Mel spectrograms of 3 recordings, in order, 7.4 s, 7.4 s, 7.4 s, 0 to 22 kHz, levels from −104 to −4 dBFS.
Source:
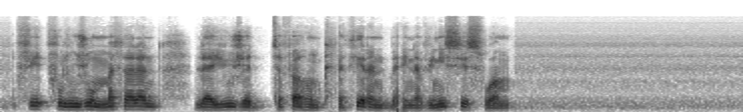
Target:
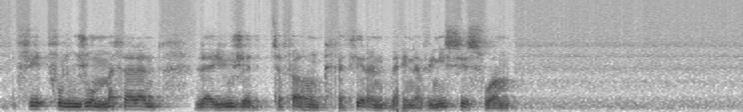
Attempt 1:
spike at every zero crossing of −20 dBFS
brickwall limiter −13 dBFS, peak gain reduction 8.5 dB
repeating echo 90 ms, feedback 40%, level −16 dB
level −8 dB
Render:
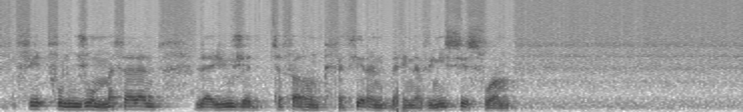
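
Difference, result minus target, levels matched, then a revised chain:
spike at every zero crossing: distortion +10 dB
spike at every zero crossing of −30 dBFS
brickwall limiter −13 dBFS, peak gain reduction 8.5 dB
repeating echo 90 ms, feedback 40%, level −16 dB
level −8 dB

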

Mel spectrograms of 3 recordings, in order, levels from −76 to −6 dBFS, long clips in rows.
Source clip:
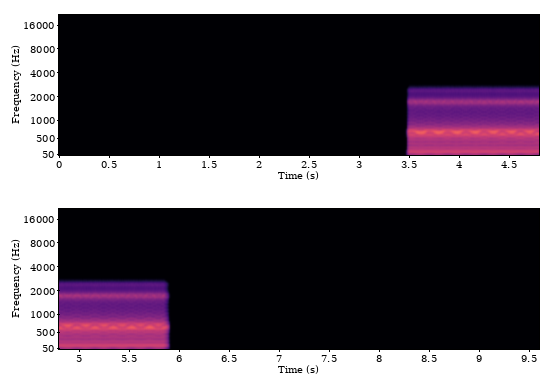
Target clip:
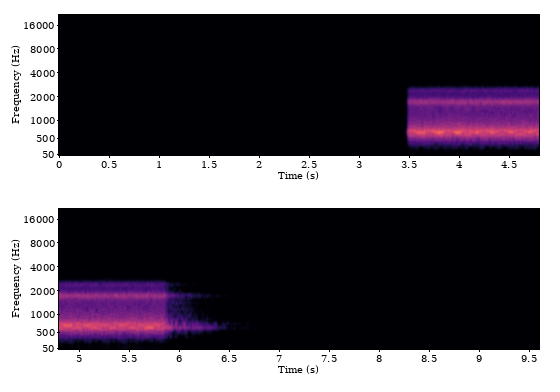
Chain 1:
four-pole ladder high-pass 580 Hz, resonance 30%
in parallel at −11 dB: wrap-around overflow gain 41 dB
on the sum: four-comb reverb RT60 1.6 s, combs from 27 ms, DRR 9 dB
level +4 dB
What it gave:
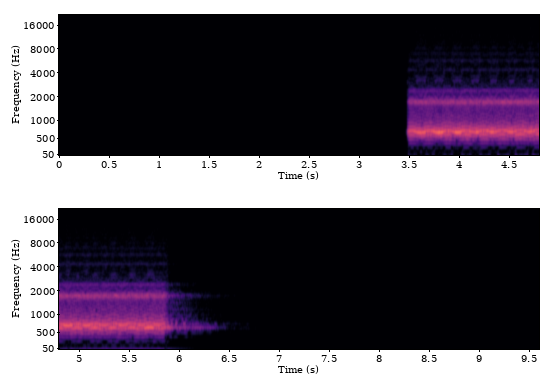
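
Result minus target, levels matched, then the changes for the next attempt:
wrap-around overflow: distortion −11 dB
change: wrap-around overflow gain 51 dB

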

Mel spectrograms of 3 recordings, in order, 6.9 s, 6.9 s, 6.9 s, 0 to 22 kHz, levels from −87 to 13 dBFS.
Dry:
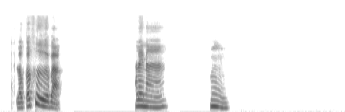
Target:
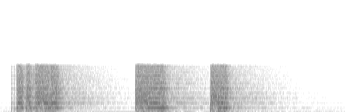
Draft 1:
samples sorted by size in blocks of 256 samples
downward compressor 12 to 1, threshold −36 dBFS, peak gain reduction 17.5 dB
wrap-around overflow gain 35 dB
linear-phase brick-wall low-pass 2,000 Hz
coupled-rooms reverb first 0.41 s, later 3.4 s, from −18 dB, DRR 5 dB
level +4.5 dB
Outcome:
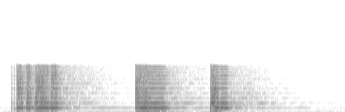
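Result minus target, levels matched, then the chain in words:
downward compressor: peak gain reduction +7 dB
samples sorted by size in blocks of 256 samples
downward compressor 12 to 1, threshold −28.5 dBFS, peak gain reduction 10.5 dB
wrap-around overflow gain 35 dB
linear-phase brick-wall low-pass 2,000 Hz
coupled-rooms reverb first 0.41 s, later 3.4 s, from −18 dB, DRR 5 dB
level +4.5 dB

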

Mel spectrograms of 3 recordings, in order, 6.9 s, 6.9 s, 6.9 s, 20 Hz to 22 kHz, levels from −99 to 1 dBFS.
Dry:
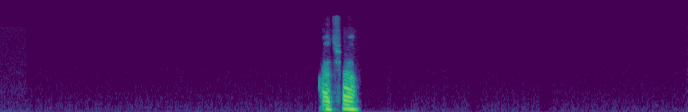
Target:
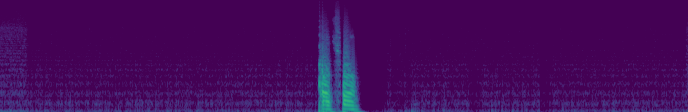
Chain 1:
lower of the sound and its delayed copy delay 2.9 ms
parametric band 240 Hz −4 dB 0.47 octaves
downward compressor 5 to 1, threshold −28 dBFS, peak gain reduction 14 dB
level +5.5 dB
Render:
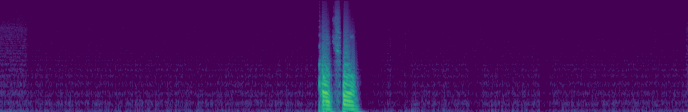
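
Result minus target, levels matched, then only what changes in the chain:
downward compressor: peak gain reduction −8.5 dB
change: downward compressor 5 to 1, threshold −38.5 dBFS, peak gain reduction 22.5 dB

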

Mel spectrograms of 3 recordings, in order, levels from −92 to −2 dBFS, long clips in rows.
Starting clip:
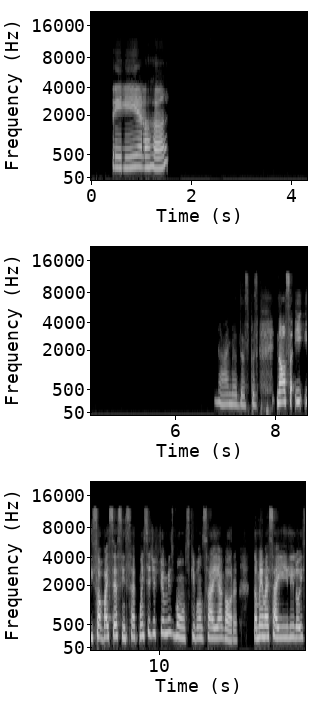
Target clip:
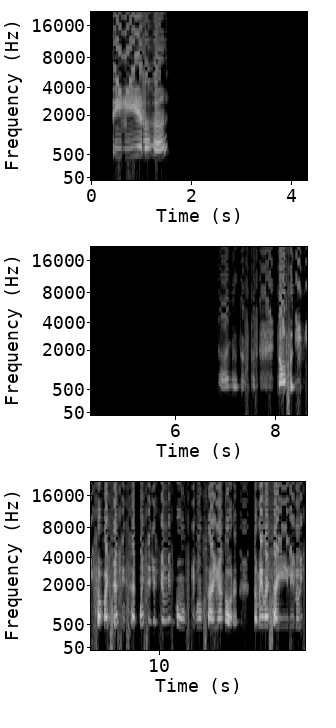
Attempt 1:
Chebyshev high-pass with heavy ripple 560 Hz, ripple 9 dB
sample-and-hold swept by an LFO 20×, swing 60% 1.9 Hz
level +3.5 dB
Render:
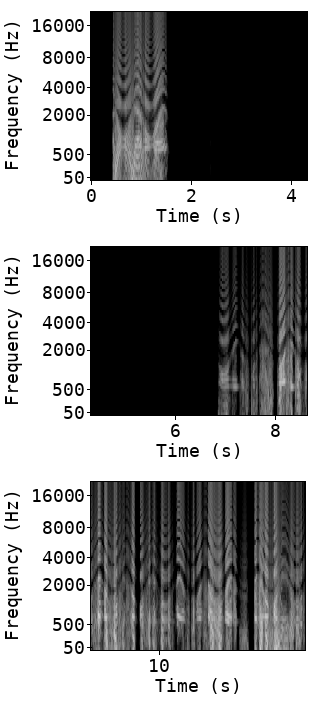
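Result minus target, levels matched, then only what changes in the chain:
sample-and-hold swept by an LFO: distortion +14 dB
change: sample-and-hold swept by an LFO 6×, swing 60% 1.9 Hz

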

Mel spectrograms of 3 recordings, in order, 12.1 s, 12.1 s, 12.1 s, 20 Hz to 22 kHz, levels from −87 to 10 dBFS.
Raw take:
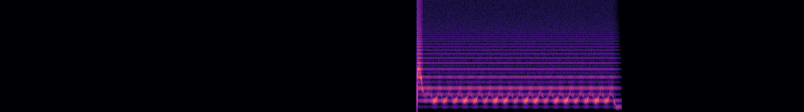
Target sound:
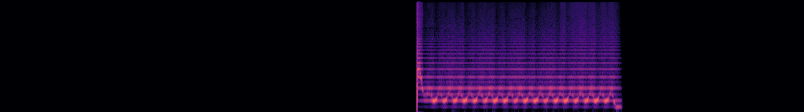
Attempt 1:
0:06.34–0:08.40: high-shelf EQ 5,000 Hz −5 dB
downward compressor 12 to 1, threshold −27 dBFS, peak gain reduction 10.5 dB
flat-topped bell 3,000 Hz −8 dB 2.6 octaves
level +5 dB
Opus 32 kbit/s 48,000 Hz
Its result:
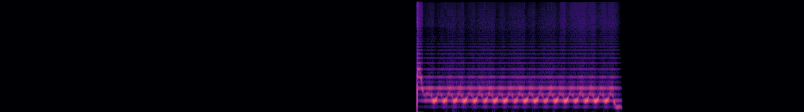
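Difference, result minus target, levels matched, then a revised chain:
4,000 Hz band −7.5 dB
0:06.34–0:08.40: high-shelf EQ 5,000 Hz −5 dB
downward compressor 12 to 1, threshold −27 dBFS, peak gain reduction 10.5 dB
level +5 dB
Opus 32 kbit/s 48,000 Hz

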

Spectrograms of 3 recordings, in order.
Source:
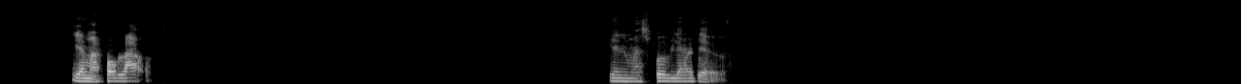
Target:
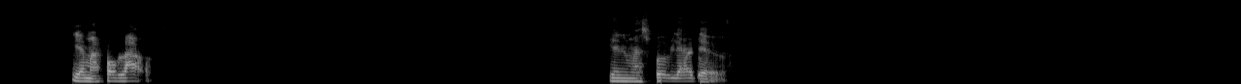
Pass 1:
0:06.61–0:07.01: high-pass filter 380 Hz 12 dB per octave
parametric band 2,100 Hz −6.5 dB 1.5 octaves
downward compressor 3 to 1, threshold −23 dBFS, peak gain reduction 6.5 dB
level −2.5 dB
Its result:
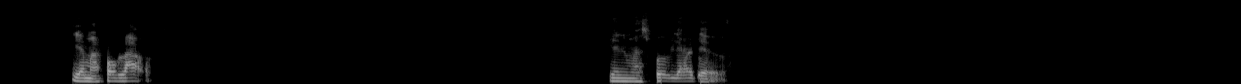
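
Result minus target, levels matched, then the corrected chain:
2,000 Hz band −6.0 dB
0:06.61–0:07.01: high-pass filter 380 Hz 12 dB per octave
parametric band 2,100 Hz +4 dB 1.5 octaves
downward compressor 3 to 1, threshold −23 dBFS, peak gain reduction 7.5 dB
level −2.5 dB

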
